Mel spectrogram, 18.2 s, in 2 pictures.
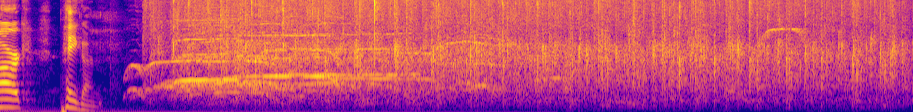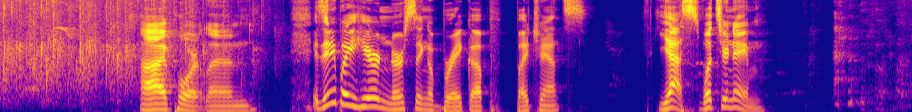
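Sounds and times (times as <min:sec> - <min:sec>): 
speech: 0:00.0 - 0:01.6, 0:10.5 - 0:15.0, 0:15.7 - 0:16.8
audience applause: 0:01.3 - 0:12.0.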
